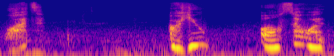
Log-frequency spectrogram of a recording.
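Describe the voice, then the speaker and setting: A woman's voice: a little high, lively intonation, slow pace, slight background noise. An actress playing a proud, wistful warrior queen in a video game, speaking formally and earnestly. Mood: bewildered. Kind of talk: video game cutscene acting.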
